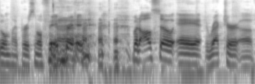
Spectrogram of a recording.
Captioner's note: laughing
